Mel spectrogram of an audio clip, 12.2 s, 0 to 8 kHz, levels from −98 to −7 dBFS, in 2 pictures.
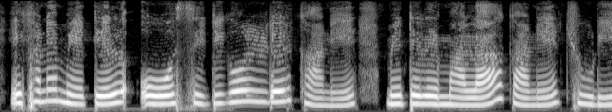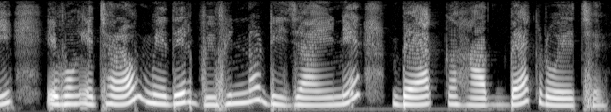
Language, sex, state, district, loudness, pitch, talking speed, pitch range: Bengali, female, West Bengal, Jalpaiguri, -16 LUFS, 225 Hz, 105 wpm, 200-250 Hz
